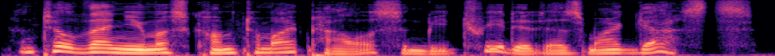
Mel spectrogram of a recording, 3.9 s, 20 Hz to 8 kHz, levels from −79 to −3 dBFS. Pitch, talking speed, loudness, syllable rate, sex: 140 Hz, 215 wpm, -20 LUFS, 5.0 syllables/s, male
